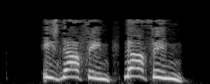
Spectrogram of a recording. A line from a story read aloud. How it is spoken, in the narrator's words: she shrieked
